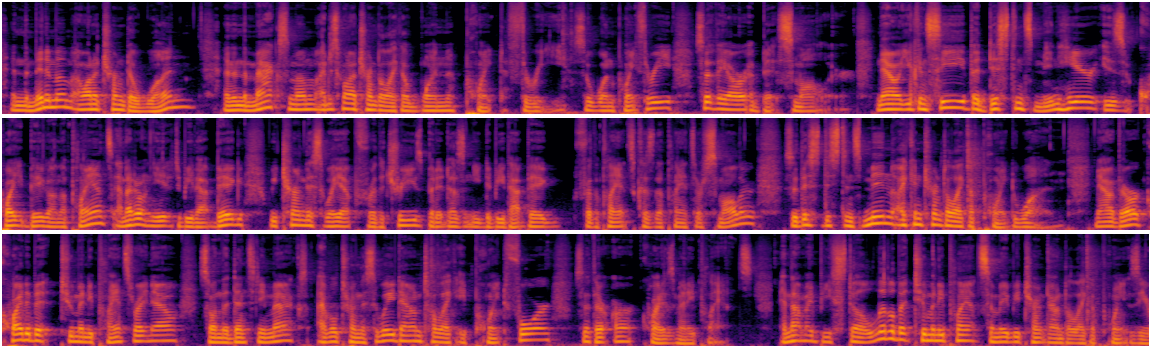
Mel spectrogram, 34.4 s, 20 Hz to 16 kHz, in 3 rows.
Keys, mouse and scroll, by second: 0.2-2.2 scroll up 1, 0.5 click, 0.9 1, 1.3 click, 2.2-2.8 scroll up 1, 2.9-4.6 drag, 3.1-4.8 typing, 5.4 Return, 7.3 shift+middle click, 7.3-7.8 shift+scroll up 1, 7.8-8.5 shift+scroll down 1, 8.1 shift+middle click, 8.5 shift+middle click, 8.6-11.9 scroll up 1, 8.7-9.9 middle drag, 9.0-9.7 typing, 12.0-14.0 shift+scroll up 1, 12.4-14.0 shift+middle drag, 12.4 typing, 19.6 click, 20.9 typing, 20.9 Return, 22.2-23.7 scroll down 1, 25.6-27.0 drag, 27.0 typing, 27.0 Return, 28.7 shift+a, 29.5-29.8 shift+scroll down 2, 29.8 shift+middle click, 30.6-31.8 scroll up 3, 31.8 click, 33.6 typing, 33.6 Return, 34.3-34.4 scroll down 1.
